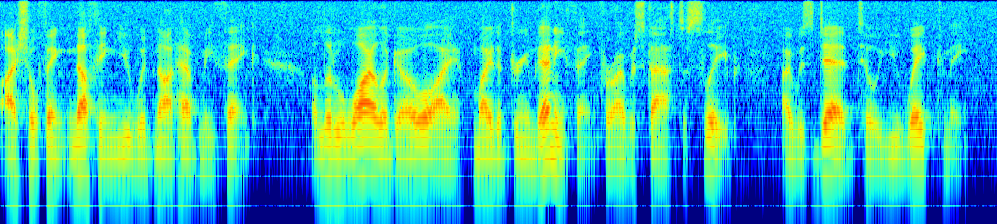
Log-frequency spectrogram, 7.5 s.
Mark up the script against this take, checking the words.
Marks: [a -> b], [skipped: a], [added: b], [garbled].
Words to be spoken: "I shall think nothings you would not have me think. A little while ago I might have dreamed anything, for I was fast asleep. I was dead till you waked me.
"I shall think [nothings -> nothing] you would not have me think. A little while ago I might have dreamed anything, for I was fast asleep. I was dead till you waked me.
